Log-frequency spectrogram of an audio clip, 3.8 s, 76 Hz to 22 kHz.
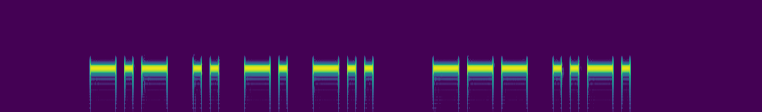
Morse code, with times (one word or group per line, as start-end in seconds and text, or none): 0.5-1.9 KIND
2.2-3.1 OF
